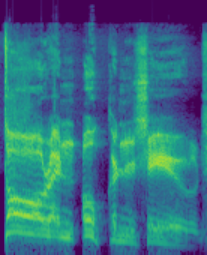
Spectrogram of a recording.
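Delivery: slow, high, booming shout; dwarf king. Acted. King under the mountain names himself, drawn-out shout. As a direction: roar the name as a long heroic cry.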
